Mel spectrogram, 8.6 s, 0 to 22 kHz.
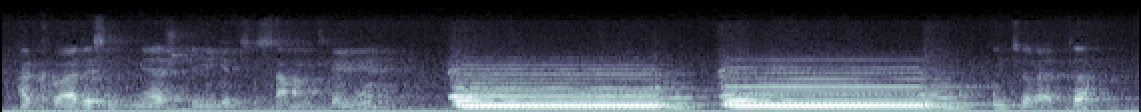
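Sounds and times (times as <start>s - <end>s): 
chords: 3.3s - 7.5s.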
